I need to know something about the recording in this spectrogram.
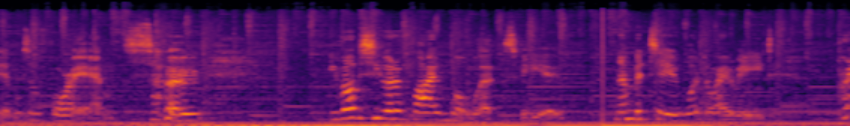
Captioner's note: laughs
